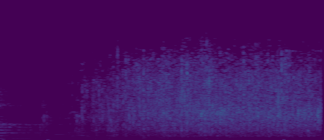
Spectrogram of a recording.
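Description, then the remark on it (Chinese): An audience at a Buddhist dharma talk breaks into steady applause after a brief bit of voice, the clapping swelling into a dense, even patter that keeps going at a moderate level without dying down. “鼓掌不够响。”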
